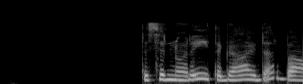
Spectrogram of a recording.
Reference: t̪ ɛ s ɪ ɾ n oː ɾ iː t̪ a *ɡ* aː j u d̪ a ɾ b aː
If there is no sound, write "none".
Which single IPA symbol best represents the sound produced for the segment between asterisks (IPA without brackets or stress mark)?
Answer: ɡ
